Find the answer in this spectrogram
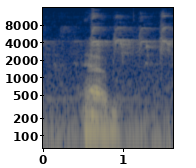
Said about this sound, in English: The owl may be down there with all of that chirping that's going on there. Maybe one of our screech owls is down there. Freaking out the local songbirds.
